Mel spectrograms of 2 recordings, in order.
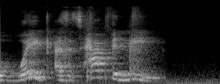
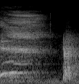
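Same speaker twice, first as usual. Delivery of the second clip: startled gasp; 5 dB quieter than usual. Retold or imitated. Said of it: "and I was like".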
